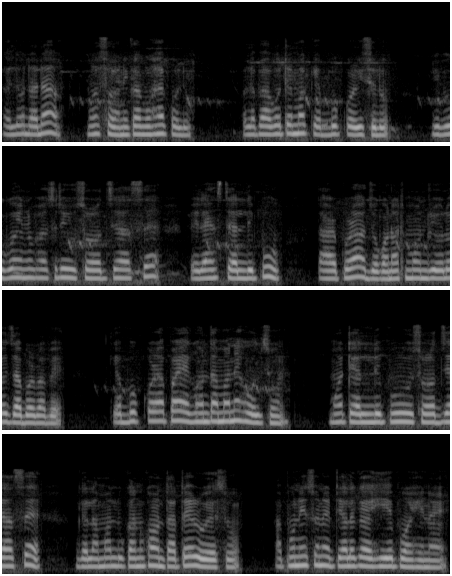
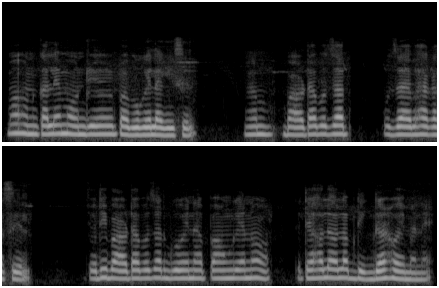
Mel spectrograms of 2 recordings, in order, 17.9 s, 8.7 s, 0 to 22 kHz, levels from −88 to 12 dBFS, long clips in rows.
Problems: constant background noise, background conversations at intervals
